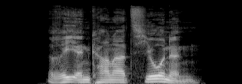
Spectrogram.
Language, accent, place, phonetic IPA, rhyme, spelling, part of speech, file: German, Germany, Berlin, [ˌʁeʔɪnkaʁnaˈt͡si̯oːnən], -oːnən, Reinkarnationen, noun, De-Reinkarnationen.ogg
- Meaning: plural of Reinkarnation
